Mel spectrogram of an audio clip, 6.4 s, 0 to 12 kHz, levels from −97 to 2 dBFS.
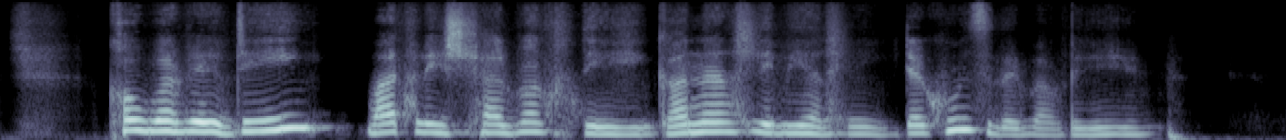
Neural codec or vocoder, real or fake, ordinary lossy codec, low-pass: codec, 16 kHz in and 24 kHz out, 0.4 kbps, LongCat-Audio-Codec, four codebook decoder; fake; MP3, 96 kbps; 10.8 kHz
